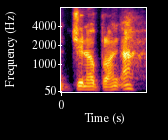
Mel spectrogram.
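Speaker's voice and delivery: ordinary talk, nothing marked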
